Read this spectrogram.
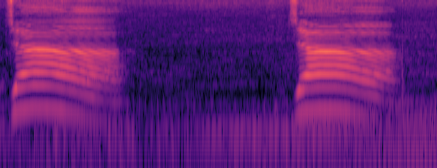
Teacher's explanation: Or, pwede rin na nasa itaas siya ng fatha sign. So, ang pagbigkas nito, katulad nung alif mad, na ito ay vowel a. Yung tunog, yung haba ng tunog ay 2 counts long. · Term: mad with dagger alif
